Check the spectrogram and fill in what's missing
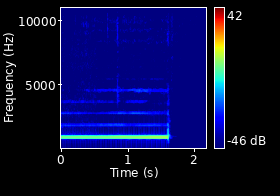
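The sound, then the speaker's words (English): A weather alert tone: one loud, steady, high-pitched electronic beep holding a single pitch for about a second and a half, then cutting off abruptly into silence. No one speaks. “Sorry about my weather alert there.”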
